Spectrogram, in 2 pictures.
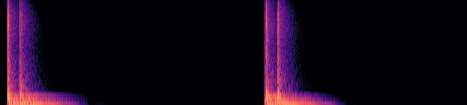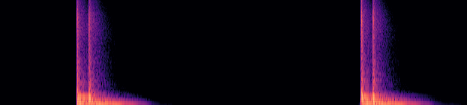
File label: ENSEMBLE DRUM Concert Toms Double Near; boom library; Cinematic Strikes Construction Kit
